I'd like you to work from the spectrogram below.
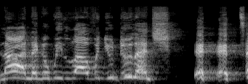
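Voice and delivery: gleeful mock-laughing quote; imitating laughing friends. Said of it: "started laughing and said".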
